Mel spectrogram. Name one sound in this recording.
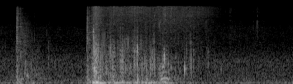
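Rock crumbles and breaks apart.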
